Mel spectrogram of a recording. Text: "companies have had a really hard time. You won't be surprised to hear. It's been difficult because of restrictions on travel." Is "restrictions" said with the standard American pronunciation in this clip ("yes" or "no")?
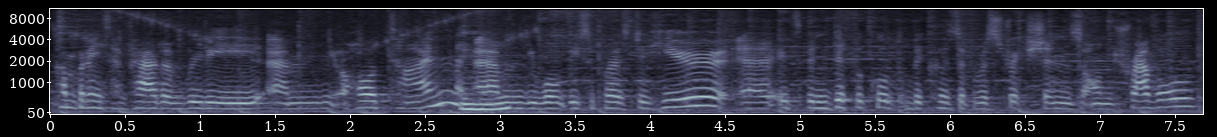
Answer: yes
